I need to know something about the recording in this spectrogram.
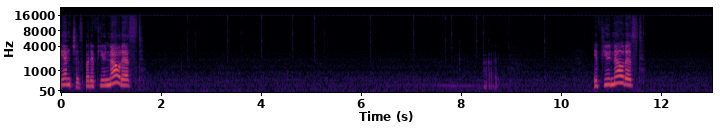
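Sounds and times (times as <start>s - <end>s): computer mouse clicks: 2.4s - 5.4s, 6.1s - 9.0s.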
